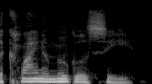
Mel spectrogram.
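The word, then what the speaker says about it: Kleiner Müggelsee: Oh, the Kleine Mugelsee. – Beautiful. – Was that good? Yeah. – Near enough. Yeah. Z, but never mind.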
